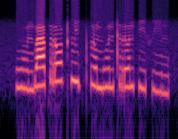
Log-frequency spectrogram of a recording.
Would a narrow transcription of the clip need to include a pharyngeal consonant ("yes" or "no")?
no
